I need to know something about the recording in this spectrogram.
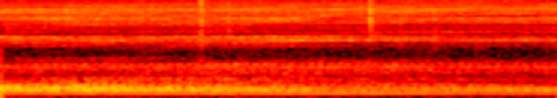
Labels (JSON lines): {"label": "anthrophony, boat engine", "recorder": "HydroMoth"}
